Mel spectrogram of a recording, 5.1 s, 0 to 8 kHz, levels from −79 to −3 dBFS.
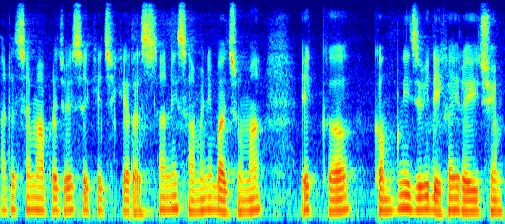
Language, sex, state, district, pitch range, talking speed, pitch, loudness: Gujarati, male, Gujarat, Valsad, 110-125 Hz, 175 wpm, 120 Hz, -20 LUFS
